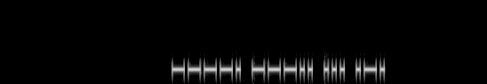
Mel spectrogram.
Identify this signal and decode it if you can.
Morse code, heard as a keyed tone, about 30 wpm, 700 Hz. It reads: 98SR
